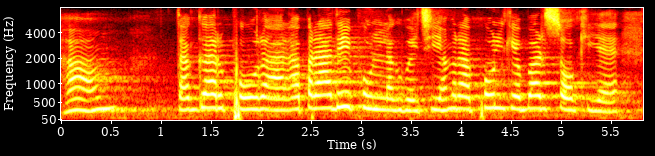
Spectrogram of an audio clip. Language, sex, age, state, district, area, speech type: Maithili, female, 30-45, Bihar, Supaul, rural, spontaneous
